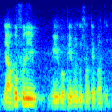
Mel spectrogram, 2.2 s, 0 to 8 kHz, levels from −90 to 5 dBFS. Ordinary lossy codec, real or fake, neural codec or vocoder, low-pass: Opus, 32 kbps; real; none; 7.2 kHz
